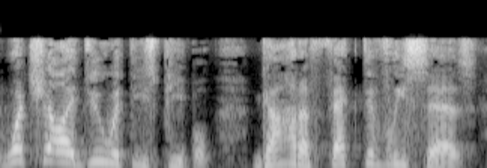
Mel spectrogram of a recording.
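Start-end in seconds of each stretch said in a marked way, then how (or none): 0.0-1.4 high-pitched imitated plea; mock cry of exasperation; exasperated crying out. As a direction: act out a desperate appeal to God. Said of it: "When Moses cries out".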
